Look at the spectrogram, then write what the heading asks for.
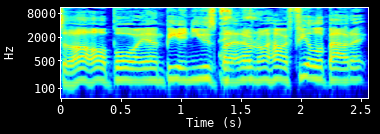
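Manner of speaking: high, anxious hapless guy; hapless pushover voice. Retold or imitated. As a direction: play a nervous, used little man. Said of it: "kinda guy".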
